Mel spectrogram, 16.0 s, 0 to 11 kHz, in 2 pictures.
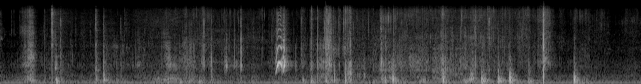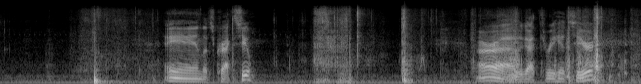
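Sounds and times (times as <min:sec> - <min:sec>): plastic wrap crinkling: 0:00.2 - 0:08.1.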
